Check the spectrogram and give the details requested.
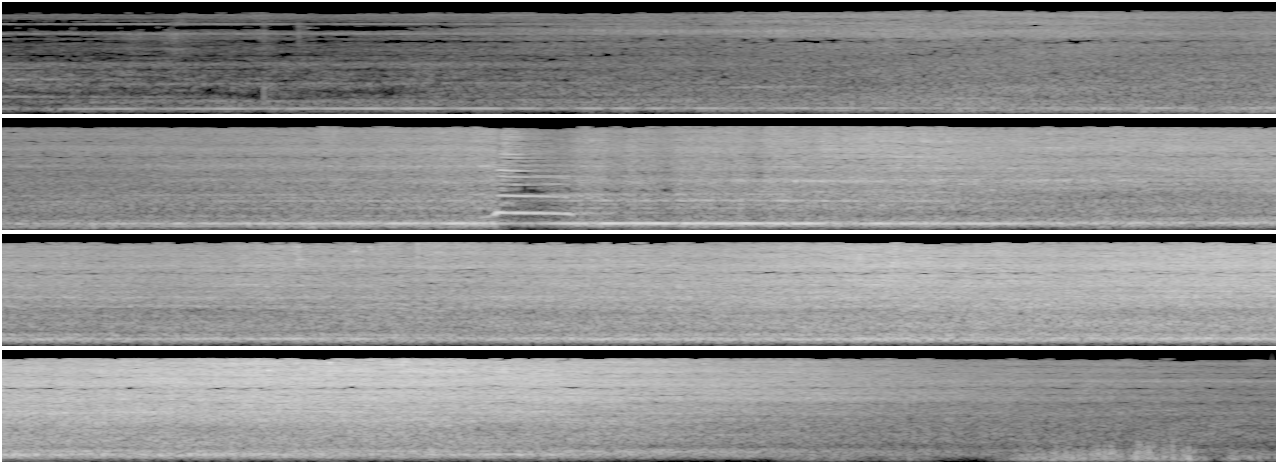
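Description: Electric locomotive hauling a passenger train passes close by: a steady hum that slowly rises a little in pitch as it approaches, and a short horn blast about nine seconds in. Then the coaches roll past with loud wheel-on-rail noise that fades away near the end.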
